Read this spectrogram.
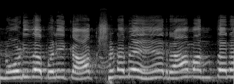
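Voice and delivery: high, loud, ringing narration; full-force story preaching. Acted. Preacher telling of young Rama seeing moonlight, full-force preaching.

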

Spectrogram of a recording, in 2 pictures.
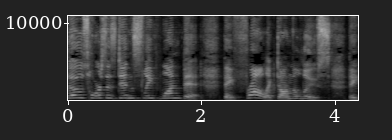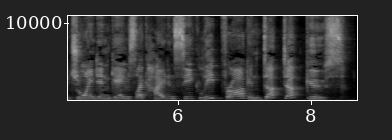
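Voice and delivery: put-on lively read-aloud to children; storytime reading. Teacher reading a picture book to kids, lively storytime voice. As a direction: read it brightly to little listeners.

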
